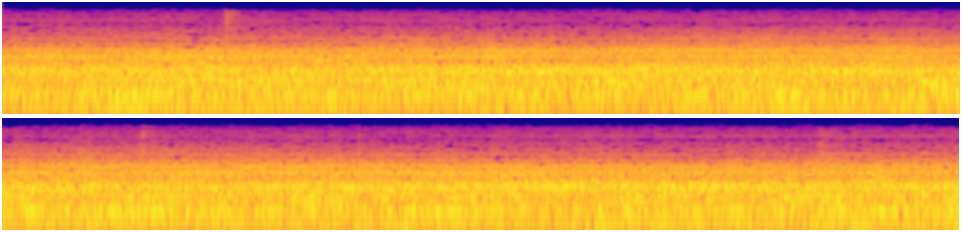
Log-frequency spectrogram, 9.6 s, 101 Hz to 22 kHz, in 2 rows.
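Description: SRT Red Line electric commuter train (Hitachi AT100) running: a steady hum and rolling noise heard from inside the carriage.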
